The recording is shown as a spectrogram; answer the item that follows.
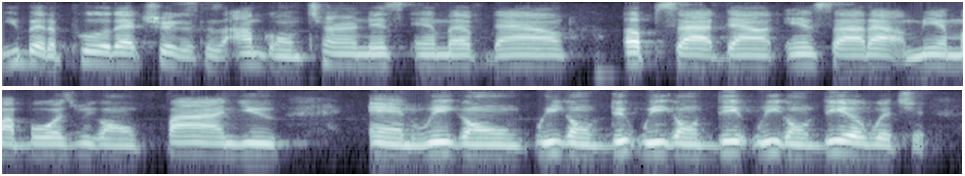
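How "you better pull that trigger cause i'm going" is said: plain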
